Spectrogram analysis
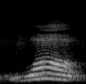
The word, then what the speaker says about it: walk: the halls what word walk rhymes with talk let's go ahead and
